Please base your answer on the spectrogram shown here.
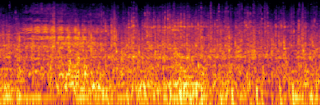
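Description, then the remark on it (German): Horses snort over the steady rhythmic rumble of carriage wheels as the horse-drawn carriage races at a gallop through city streets, a loud, dense and continuous clatter that fills the whole stretch with no one speaking. “Das Schnauben der Pferde vermischte sich mit dem rhythmischen Rotieren der Räder”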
